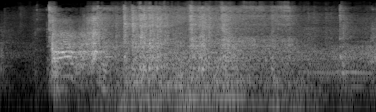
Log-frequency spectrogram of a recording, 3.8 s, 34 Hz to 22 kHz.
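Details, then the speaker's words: 1962 Ford Thunderbird Landau, sat several years: uneven cranking with ragged half-catches, never settling to idle, starter not staying engaged; suspected failed mechanical fuel pump not delivering fuel to carburetor, no start. "I'm fighting this battle with the starter not staying engaged so I can pump fuel through it."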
